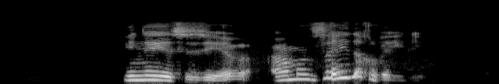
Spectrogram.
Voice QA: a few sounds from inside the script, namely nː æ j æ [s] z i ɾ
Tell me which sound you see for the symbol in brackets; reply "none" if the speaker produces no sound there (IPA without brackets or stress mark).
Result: s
